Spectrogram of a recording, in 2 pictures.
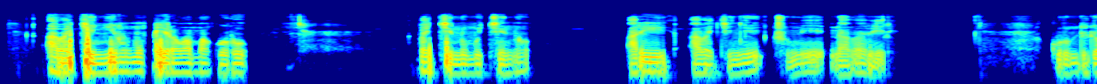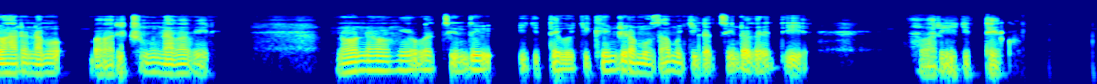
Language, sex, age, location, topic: Kinyarwanda, male, 25-35, Musanze, government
